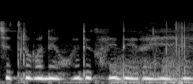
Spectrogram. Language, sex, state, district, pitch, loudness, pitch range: Hindi, female, Chhattisgarh, Bilaspur, 280 Hz, -12 LUFS, 270-295 Hz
